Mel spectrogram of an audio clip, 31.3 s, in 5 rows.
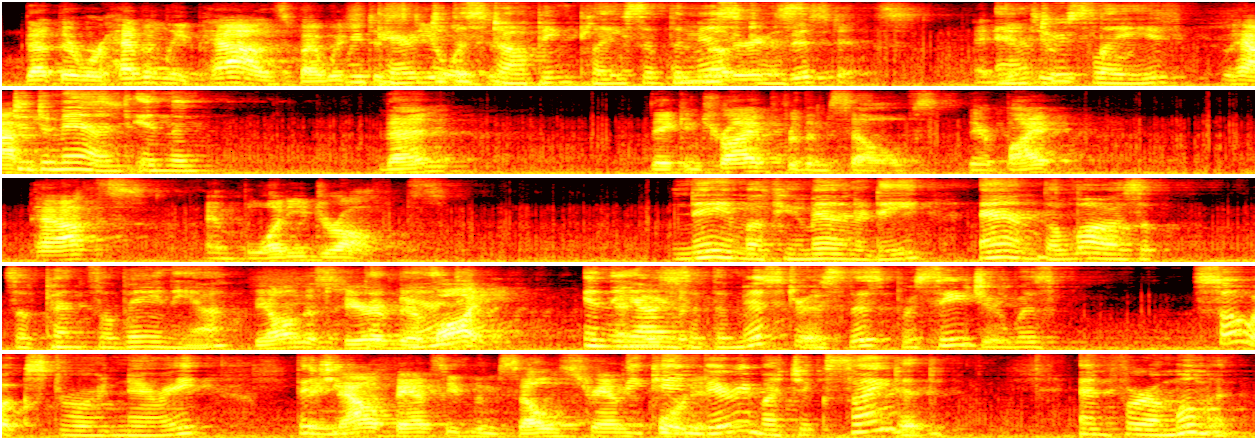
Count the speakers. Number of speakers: two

